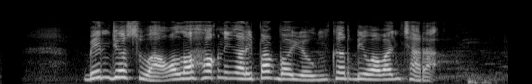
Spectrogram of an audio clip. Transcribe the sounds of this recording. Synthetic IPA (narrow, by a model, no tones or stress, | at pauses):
bɛnd͡ʒɔsuaɔlɔɦɔk̚niŋalipak̚bɔjuŋkɨrdiwawaɲt͡ʃaɾa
